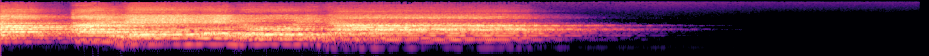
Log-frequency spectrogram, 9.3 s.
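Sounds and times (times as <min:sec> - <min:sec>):
choir singing: 0:00.0 - 0:06.5.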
